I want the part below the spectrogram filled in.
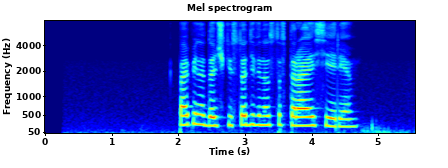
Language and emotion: Russian, neutral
